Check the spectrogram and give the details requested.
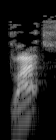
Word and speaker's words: Blatch: Blatch? Am I pronouncing that right?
